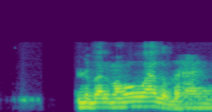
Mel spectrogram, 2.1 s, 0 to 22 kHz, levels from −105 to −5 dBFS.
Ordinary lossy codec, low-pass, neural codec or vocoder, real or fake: AAC, 32 kbps; 5.4 kHz; none; real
